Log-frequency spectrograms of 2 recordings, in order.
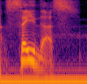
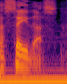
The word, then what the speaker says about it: Sadus: Bueno, por cierto, que se pronuncia Seidas, ¿vale? Se lo escuché a alguien que parecía que sabía de lo que hablaba, que se pronuncia Seidas.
